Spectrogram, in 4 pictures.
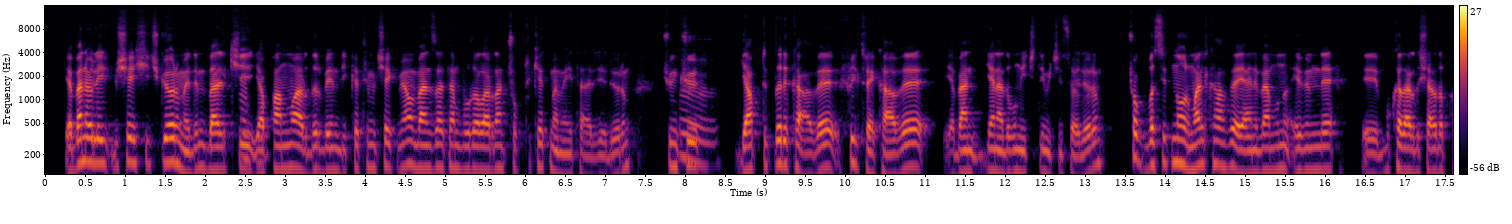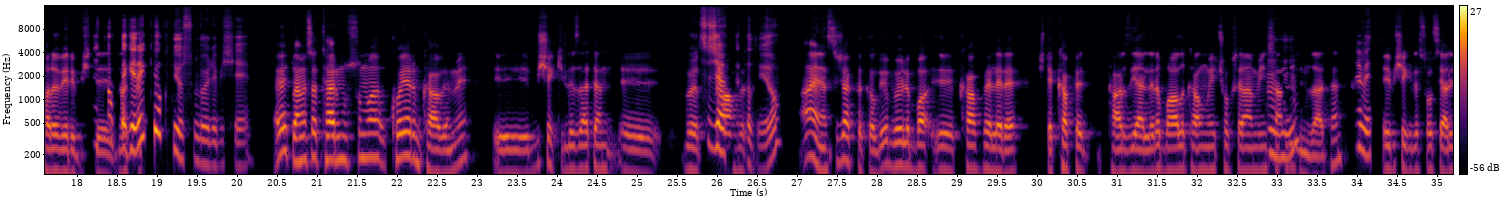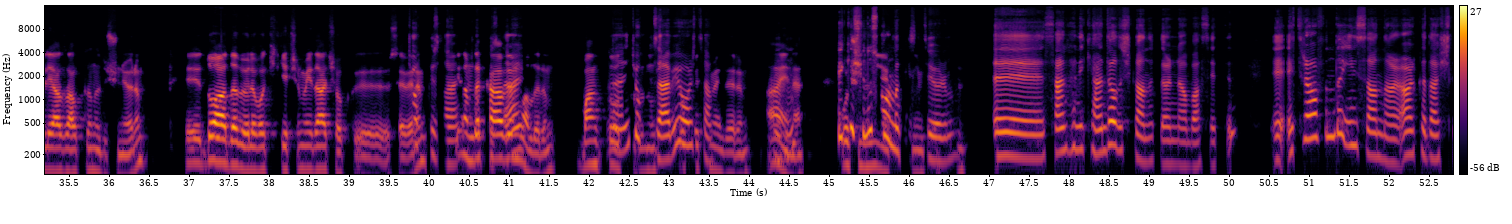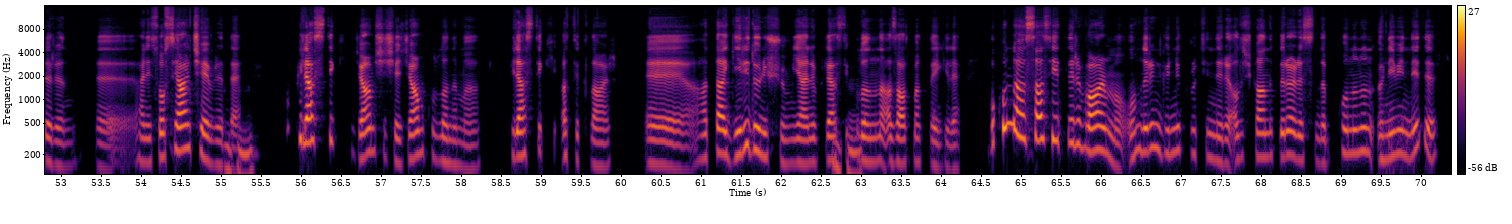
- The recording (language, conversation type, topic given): Turkish, podcast, Plastik kullanımını azaltmanın pratik yolları neler, deneyimlerin var mı?
- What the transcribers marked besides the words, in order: other background noise; unintelligible speech; tapping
